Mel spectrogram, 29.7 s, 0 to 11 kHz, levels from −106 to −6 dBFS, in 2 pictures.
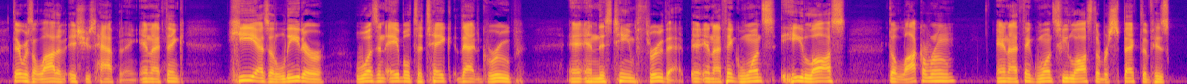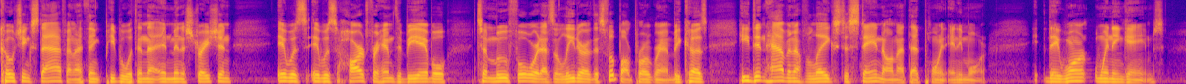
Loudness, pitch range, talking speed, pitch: -21 LUFS, 110-130 Hz, 185 wpm, 120 Hz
